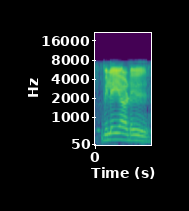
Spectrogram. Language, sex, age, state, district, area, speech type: Tamil, female, 30-45, Tamil Nadu, Ariyalur, rural, read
